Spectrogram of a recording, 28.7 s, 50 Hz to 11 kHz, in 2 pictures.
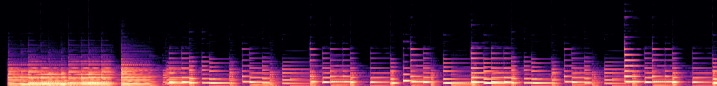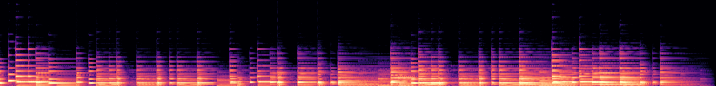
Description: Medium Allegro 1
4/4 (16x8)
